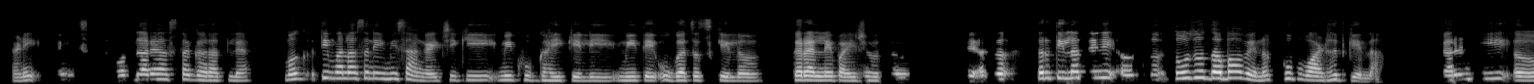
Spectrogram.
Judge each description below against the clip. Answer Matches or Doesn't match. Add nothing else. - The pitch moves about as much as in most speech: Doesn't match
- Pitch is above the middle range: Matches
